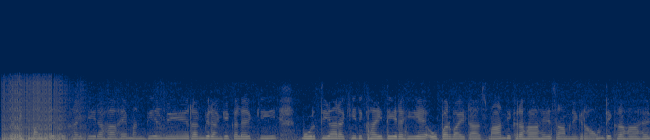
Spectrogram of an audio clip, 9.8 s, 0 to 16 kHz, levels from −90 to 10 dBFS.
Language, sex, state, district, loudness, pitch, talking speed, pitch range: Hindi, female, Jharkhand, Jamtara, -45 LUFS, 225 Hz, 185 wpm, 220-235 Hz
